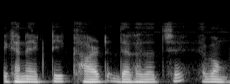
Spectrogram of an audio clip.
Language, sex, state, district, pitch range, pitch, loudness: Bengali, male, Tripura, West Tripura, 120-130 Hz, 125 Hz, -19 LUFS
